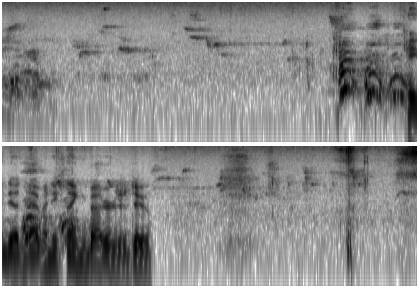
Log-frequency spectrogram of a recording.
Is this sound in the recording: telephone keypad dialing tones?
no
